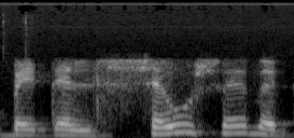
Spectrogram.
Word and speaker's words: Betelgeuse: Bueno, parece ser que la pronunciación está más parecida al español que al inglés. Entonces sería algo así como Betelgeuse, estaría más parecida a como lo pronunciamos nosotros.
